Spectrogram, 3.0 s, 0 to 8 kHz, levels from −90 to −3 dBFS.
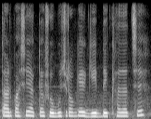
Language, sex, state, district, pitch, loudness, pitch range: Bengali, female, West Bengal, Alipurduar, 240 Hz, -14 LUFS, 225-245 Hz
